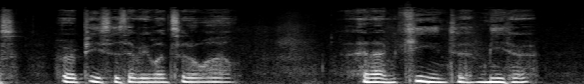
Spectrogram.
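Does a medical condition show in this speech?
Yes: Parkinson's disease; lost voice.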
